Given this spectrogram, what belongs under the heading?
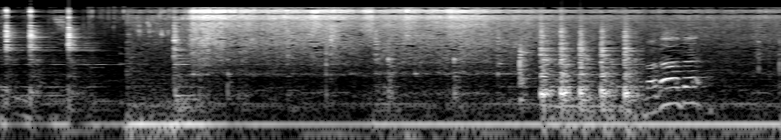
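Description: Onion and potatoes sauté in a pan with a loud, steady sizzle, then a run of quick stirring clatters toward the end, with brief speech at the start.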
